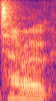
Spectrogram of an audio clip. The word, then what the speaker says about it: tarot: passes people's attitude to tarot becomes different and there's still how do you say it correctly do you say taro i say a t a silent t why is it with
